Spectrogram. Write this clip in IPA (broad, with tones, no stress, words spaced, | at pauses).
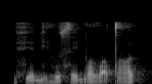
fʲæ˨bʲe˨ɦu˦se˨˦ bʲo˦ðˤḭ˨˦tˤu˨˦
